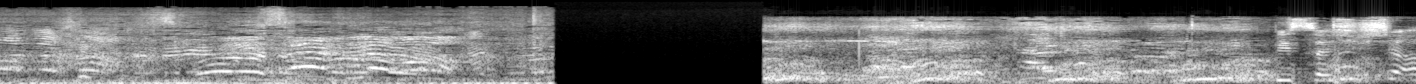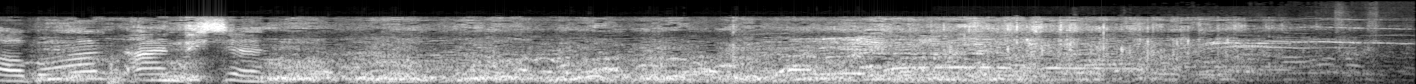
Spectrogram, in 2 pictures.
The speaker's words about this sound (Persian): صدای تعدادی از مکانهایی رو که درش تجمع و اعتراض بوده رو شنیدیم.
